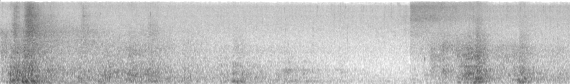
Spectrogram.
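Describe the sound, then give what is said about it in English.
A thunderstorm with lightning, a second wave of a fierce storm rolling in over a mountain path, rumbles with deep rolling thunder over steady rain, swelling loud at the start, easing in the middle, then building again into another heavy roll near the end. “And as the three of you take a moment to admire the view, a crack of lightning streaks across the sky. A second wave of that fierce storm is rolling in.”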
